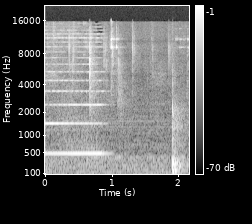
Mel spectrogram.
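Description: E-collar remote's beep: a steady electronic tone, already sounding as it begins, that stops about a second in, marking the stimulation button being held to correct the dog. A short knock near the end.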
